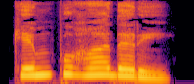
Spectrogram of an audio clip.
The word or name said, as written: ಕೆಂಪುಹಾದರಿ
